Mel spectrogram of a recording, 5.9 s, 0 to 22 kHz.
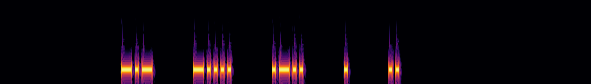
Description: Morse code, heard as a keyed tone, about 36 wpm, spaced as for 16 wpm, 700 Hz. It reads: K6LEI
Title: USA Call Signs - 5 Characters - 4x Character Spacing - 35wpm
